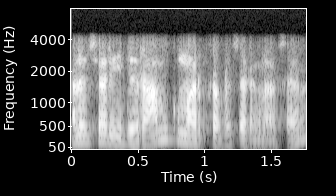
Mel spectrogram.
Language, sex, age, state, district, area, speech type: Tamil, male, 18-30, Tamil Nadu, Viluppuram, urban, conversation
